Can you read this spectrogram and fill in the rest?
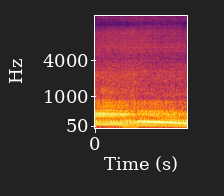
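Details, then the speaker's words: Porsche 911 started with the silencers removed, after a jump from a van. Low, steady, loud and open droning exhaust with a slight rev; loud exhaust from the missing silencers. "ast time I had the silencers off the car, a lot of people in the comments actually said, why don't you just start it without the silencers? So we're going to do that now."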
